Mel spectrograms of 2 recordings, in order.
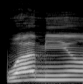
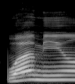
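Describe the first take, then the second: No difference in how they are said.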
